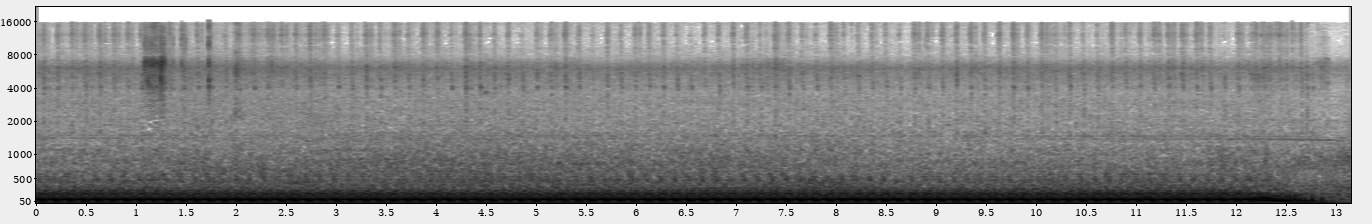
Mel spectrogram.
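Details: Toyota 1JZ inline-six misfiring at idle: lumpy, uneven beat about three and a half pulses a second, off-balance misfire note, almost Subaru-like; cause unknown.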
